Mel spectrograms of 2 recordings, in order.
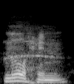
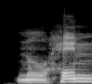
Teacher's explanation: النبر فيها على حركه النون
